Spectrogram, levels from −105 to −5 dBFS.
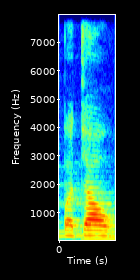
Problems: none marked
